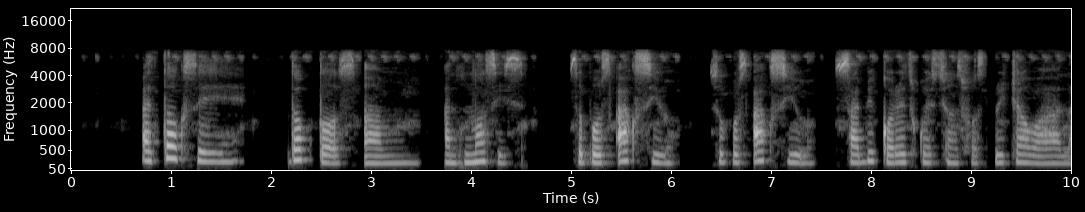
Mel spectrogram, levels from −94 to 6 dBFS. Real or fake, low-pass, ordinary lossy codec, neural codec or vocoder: real; none; none; none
